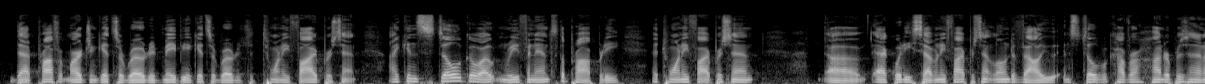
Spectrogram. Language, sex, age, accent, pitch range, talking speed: English, male, 40-59, American, 105-125 Hz, 160 wpm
